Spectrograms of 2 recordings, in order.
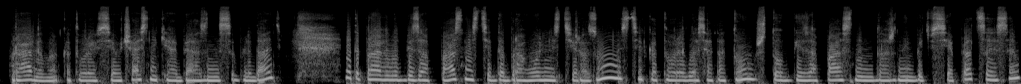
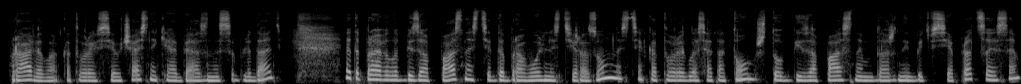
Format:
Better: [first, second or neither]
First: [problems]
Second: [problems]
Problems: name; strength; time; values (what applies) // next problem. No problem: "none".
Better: second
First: distortion; heavy; 19% of the sound clipped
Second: none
